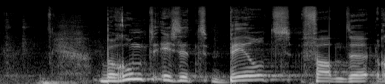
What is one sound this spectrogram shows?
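A man speaks firmly into a microphone in a large echoing hall.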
